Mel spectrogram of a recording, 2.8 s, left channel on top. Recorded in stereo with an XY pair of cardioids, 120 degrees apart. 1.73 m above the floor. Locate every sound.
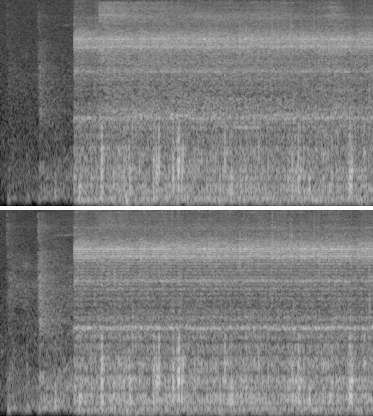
0.6 s boiling: 5° right, 1.5 m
